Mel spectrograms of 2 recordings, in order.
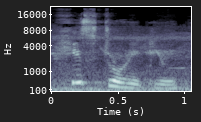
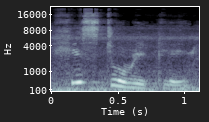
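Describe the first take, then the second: First: The 'al' syllable is dropped before 'ly'. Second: The same.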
